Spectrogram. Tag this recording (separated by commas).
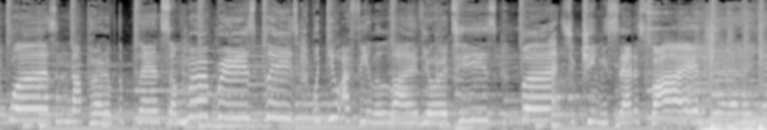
Music, Happy music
